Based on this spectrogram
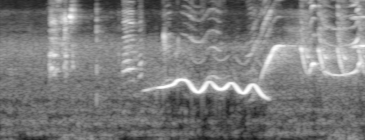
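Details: A talking Indian ringneck parakeet gives a few soft chattery notes, then a long quavering whistle that wobbles up and down, ending with a steep rising squeal and looping high notes.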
